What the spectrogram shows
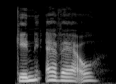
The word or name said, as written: generhverve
